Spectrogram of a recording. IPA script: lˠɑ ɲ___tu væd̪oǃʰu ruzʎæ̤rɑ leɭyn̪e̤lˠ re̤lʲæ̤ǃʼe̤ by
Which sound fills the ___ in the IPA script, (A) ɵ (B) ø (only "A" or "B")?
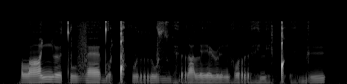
B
